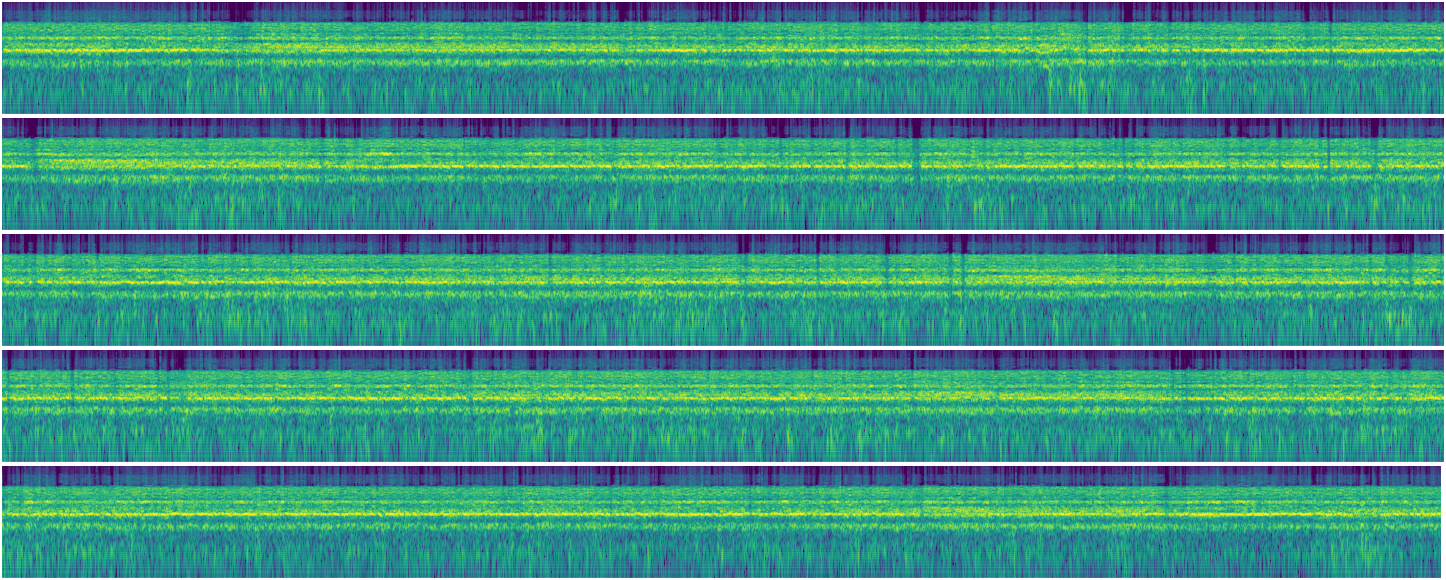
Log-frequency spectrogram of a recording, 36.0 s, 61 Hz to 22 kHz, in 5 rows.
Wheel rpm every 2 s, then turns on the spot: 220, 230, 230, 220, 230, 230, 230, 230, 230, 230, 230, 230, 230, 230, 230, 230, 230, 230.
none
